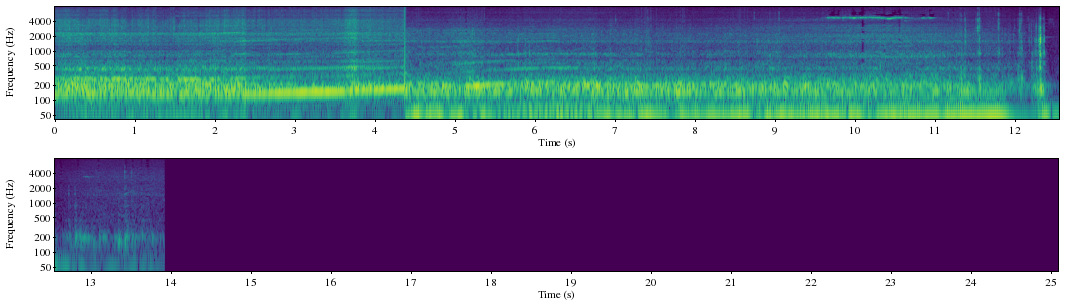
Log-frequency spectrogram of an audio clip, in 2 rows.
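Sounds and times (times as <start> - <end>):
motorcycle engine revving: 0.0 - 12.8
wind rush: 0.0 - 13.9.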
